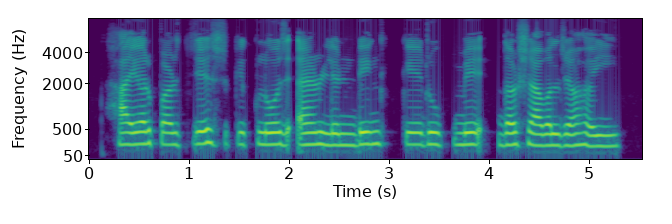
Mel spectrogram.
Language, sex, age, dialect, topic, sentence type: Magahi, female, 25-30, Central/Standard, agriculture, statement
